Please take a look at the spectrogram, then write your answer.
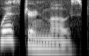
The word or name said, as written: westernmost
